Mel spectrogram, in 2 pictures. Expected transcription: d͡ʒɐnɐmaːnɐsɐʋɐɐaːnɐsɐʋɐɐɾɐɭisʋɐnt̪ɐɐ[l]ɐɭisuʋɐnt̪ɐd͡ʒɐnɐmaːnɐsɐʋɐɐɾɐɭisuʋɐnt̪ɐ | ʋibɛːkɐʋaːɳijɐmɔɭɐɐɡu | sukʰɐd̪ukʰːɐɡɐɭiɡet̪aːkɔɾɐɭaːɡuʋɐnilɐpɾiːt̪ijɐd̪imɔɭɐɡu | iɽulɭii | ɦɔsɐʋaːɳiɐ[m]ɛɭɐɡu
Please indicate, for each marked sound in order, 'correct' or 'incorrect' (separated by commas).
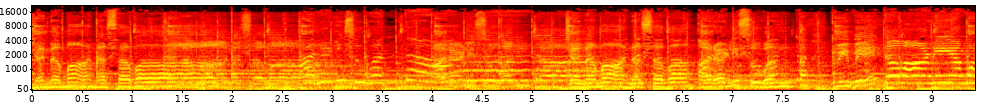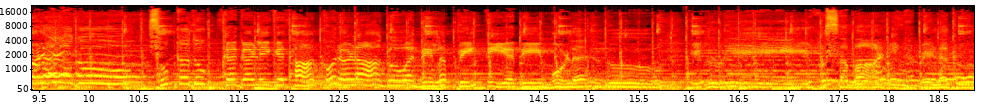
incorrect, incorrect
